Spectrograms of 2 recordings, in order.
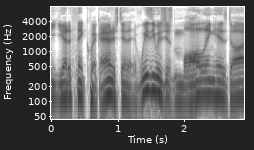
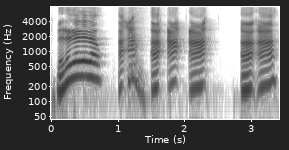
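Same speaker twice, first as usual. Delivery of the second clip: put-on high, loud dad correcting a toddler; head off the mischief with quick scolding nos; dad mode; 9 semitones higher, 4 dB louder than usual. Dad telling kids what not to put in the bath, scolding. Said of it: "I was just in dad mode".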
